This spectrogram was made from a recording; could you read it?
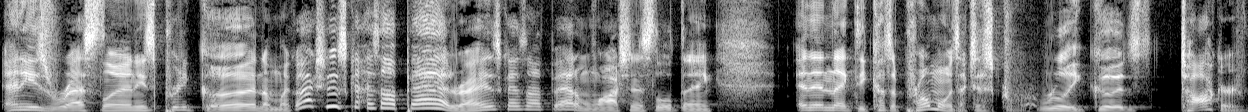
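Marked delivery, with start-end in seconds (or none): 2.2-4.3 high, surprised and impressed; a much higher voice, newly impressed; impressed surprise. Retold or imitated. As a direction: pleasantly caught off guard. Retold impressed reaction, pitch jump.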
